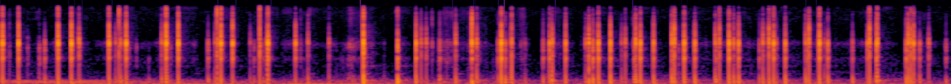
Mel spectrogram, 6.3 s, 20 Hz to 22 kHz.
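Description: Long purple nails tap and scrape the tops of the silver metal mic capsules on a Tascam DR-05 handheld audio recorder. The result is a quick, irregular run of dozens of dry, bright clicks and short scratches, each ending almost instantly over a faint steady tone near 2.6 kHz. A soft low hum sits underneath during the first second.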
